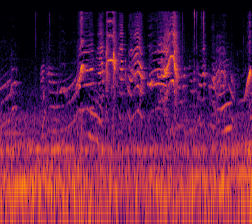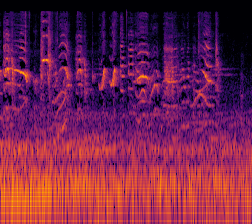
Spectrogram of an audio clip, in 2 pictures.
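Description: Several Alexandrine parakeets calling and chattering: short high-pitched whistles and squawks that sweep up and down, one after another, over a steady low hum.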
